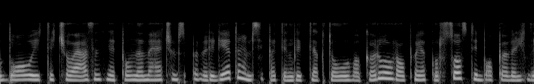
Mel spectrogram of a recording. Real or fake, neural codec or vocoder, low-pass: fake; codec, 16 kHz, 1 kbps, FreqCodec, larger model; 7.2 kHz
